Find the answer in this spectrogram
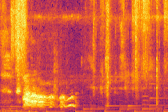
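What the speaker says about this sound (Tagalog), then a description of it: "May aso pa." A dog barks a few times at mid distance outdoors near a wind-felled papaya tree, its yelps mixed with rustling and a voice talking over it.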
